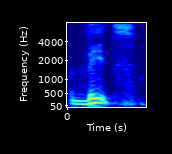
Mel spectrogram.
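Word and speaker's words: Wirtz: I'll let you actually It's not Vert. It's Vitz. That's how they pronounce it.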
